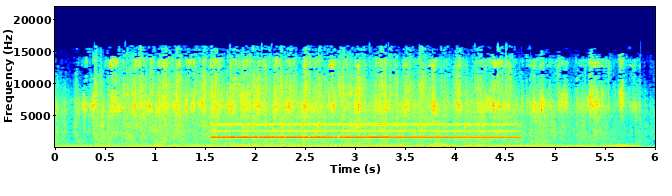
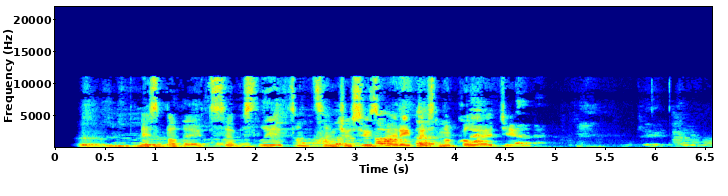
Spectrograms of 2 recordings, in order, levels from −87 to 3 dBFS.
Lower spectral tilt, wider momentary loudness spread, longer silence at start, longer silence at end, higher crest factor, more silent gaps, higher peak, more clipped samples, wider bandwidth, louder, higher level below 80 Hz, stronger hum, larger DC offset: second, -1 dB/octave vs -3.5 dB/octave; second, 6 LU vs 20 LU; second, 0 s vs 0.25 s; about the same, 0 s vs 0 s; about the same, 16 dB vs 18 dB; neither; about the same, -2 dBFS vs -2 dBFS; neither; first, 16.5 kHz vs 11.5 kHz; first, -17 LUFS vs -20 LUFS; first, -38 dBFS vs -60 dBFS; neither; neither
